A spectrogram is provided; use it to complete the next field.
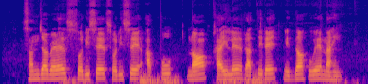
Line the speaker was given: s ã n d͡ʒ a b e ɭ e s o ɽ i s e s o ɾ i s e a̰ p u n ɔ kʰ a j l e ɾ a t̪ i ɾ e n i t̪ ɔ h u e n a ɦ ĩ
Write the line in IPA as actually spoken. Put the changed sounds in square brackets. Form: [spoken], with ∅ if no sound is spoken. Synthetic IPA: s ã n d͡ʒ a b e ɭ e s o [ɾ] i s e s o ɾ i s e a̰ p u n ɔ kʰ a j l e ɾ a t̪ i ɾ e n i [d̪] ɔ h u e n a ɦ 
